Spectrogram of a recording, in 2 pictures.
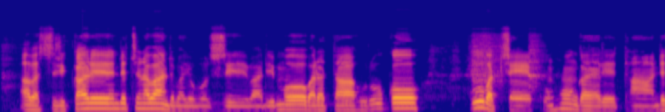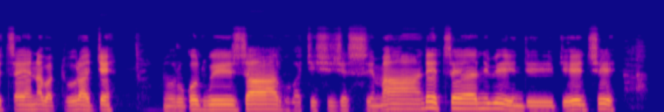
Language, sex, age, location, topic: Kinyarwanda, male, 25-35, Musanze, government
